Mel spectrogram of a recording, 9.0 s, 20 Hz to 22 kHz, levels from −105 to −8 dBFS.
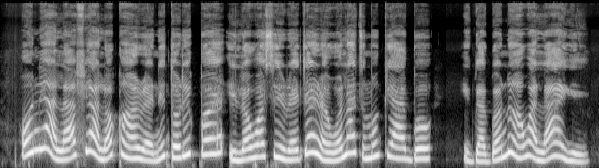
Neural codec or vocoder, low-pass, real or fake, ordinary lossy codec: none; none; real; none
